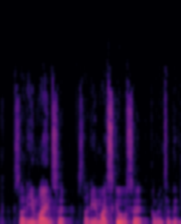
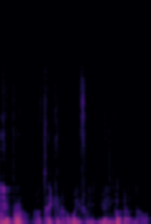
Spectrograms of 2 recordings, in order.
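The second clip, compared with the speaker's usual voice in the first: low taunting aside; 8 semitones lower, 13 dB quieter, faster than usual. Retold or imitated. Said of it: "imagine I'm like".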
